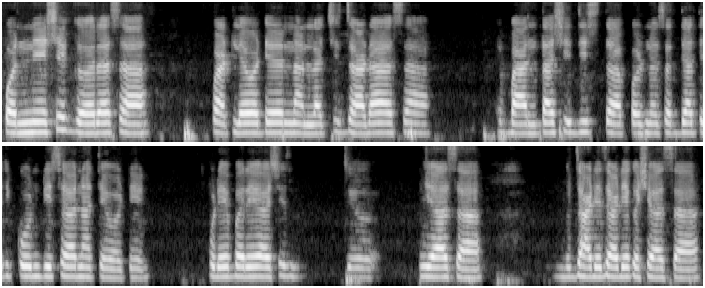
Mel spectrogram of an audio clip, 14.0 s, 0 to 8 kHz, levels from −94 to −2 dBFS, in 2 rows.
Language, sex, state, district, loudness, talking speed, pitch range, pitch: Konkani, female, Goa, North and South Goa, -15 LUFS, 110 wpm, 205-220 Hz, 215 Hz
